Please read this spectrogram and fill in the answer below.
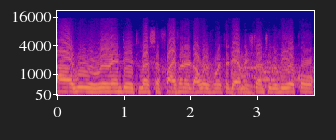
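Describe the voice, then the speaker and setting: His voice sits high in pitch for a man. Behind him, background noise is clearly audible. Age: 40s. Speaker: wheelchair athlete. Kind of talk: interview testimony.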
